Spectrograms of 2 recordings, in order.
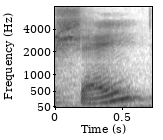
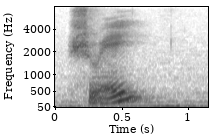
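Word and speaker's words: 谁: the meaning of the word Shea or another pronunciation schway which means whoo-hoo soul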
